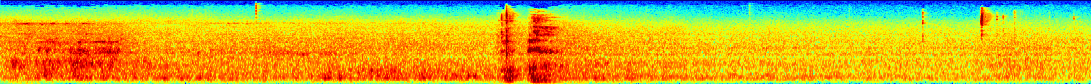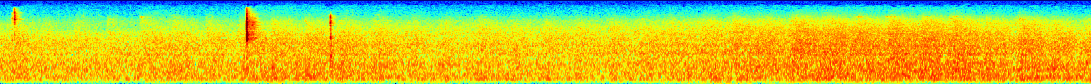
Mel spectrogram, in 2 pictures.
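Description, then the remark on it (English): A train rumbles past, a broad steady roar with sharp metallic clacks and squeals of wheels on rails, loudest early on and then holding as a continuous rolling drone. “Here comes the train, so we're going to wait till the train goes.”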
